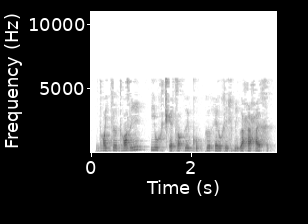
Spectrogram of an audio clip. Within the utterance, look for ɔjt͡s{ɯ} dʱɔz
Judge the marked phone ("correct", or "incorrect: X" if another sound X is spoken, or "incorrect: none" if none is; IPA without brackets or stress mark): correct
